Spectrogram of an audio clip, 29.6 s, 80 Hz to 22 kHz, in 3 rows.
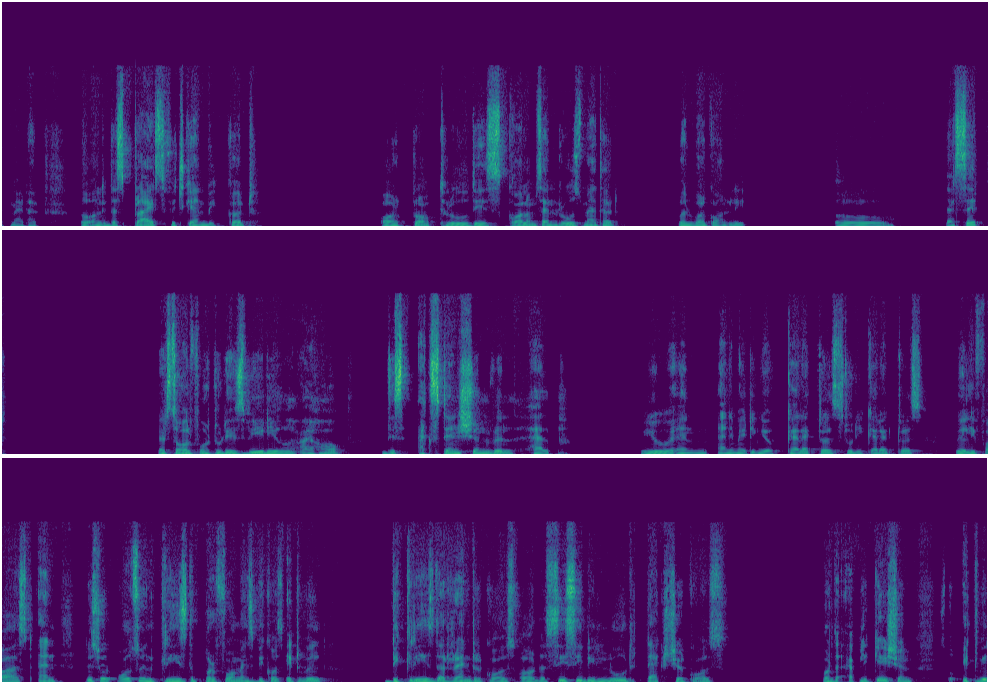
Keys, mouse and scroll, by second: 0.3-2.2 scroll down 1, 2.3-4.7 scroll up 1, 4.7-5.2 scroll up 1, 9.0 click.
